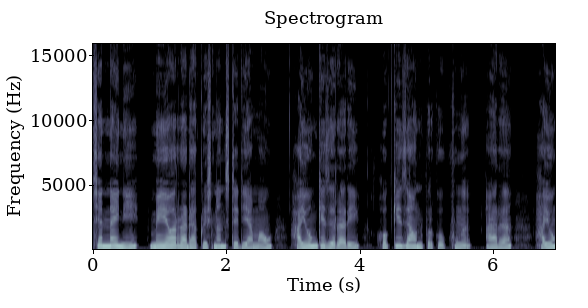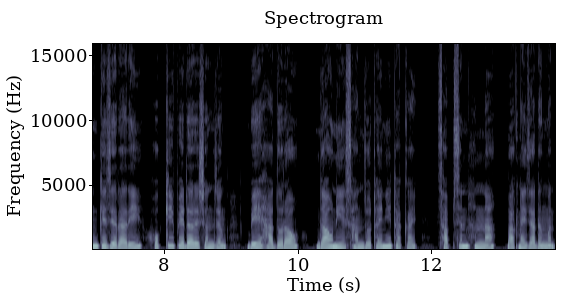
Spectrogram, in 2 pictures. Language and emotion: Bodo, neutral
